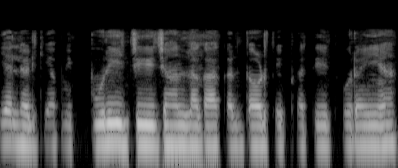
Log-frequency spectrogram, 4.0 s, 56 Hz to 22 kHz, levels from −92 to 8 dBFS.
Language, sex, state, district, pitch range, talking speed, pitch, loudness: Hindi, male, Uttar Pradesh, Gorakhpur, 125-130 Hz, 195 wpm, 130 Hz, -26 LUFS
